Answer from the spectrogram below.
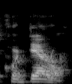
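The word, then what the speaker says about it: Cordarrelle: And I believe the official pronunciation of Mr. Patterson is Cordero. So they kept saying Cordero, Cordero. So I think they got it right.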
